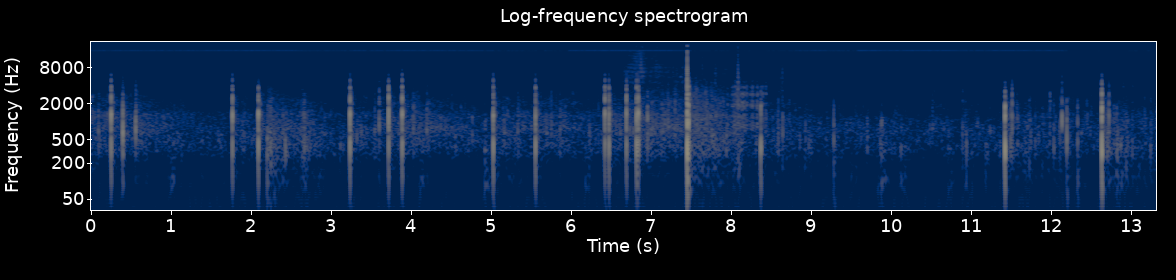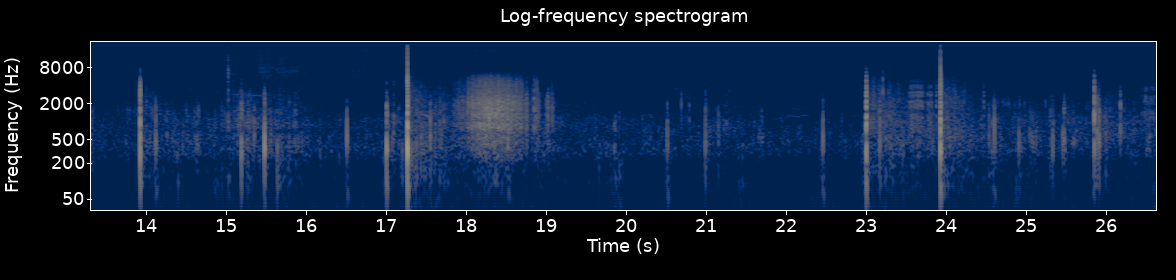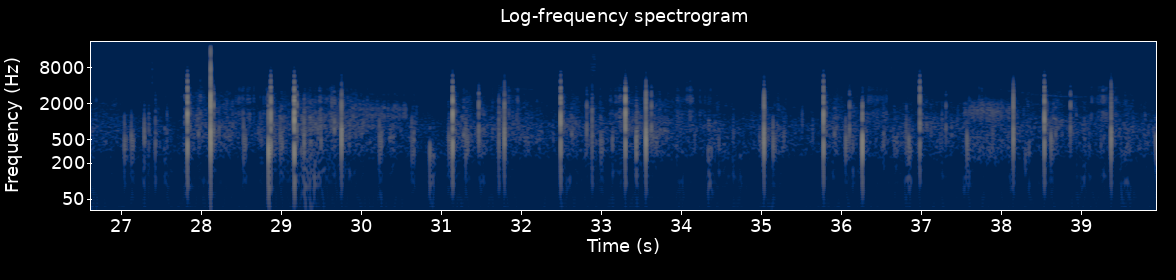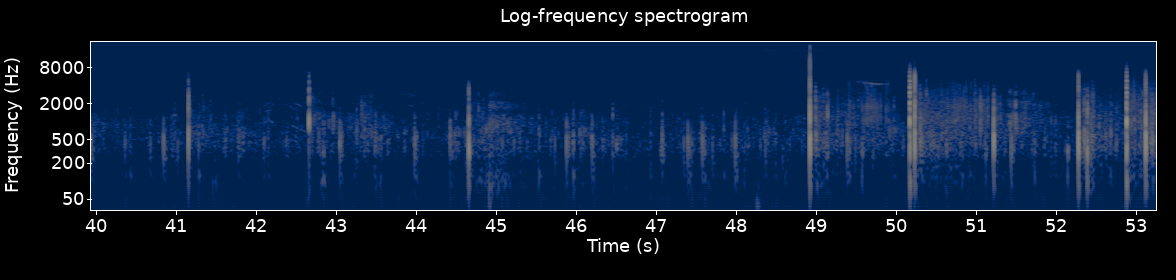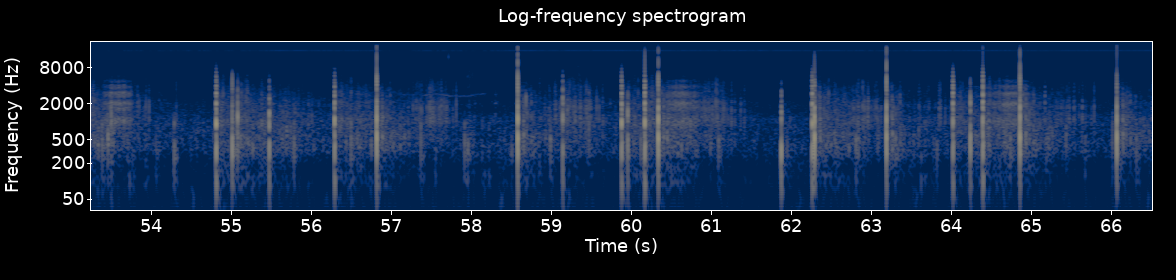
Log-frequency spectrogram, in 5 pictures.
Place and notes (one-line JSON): {"title": "Olsztyn, New Year - New Year fireworks", "date": "2008-01-01", "description": "New Year celebration. Fireworks, people shouting. Some talks near microphone.", "latitude": "53.77", "longitude": "20.44", "altitude": "118", "timezone": "Europe/Warsaw"}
